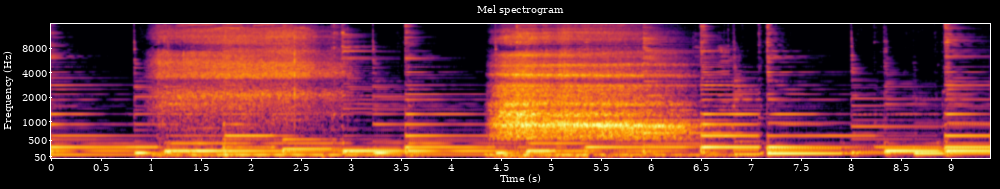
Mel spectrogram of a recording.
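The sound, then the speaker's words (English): A deep breath drawn in and let out: two long, soft breathy hisses, the second fuller and louder, over quiet sustained music. “he took a deep dragon breath, in and out.”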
